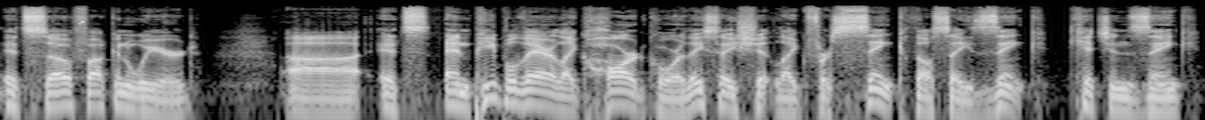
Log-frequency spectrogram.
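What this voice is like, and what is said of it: Friendly southern-tinged Baltimore accent. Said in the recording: “I didn't realize I had a southern accent until I moved here ... It is a southern accent ... It's a different one. ... It's not Alabama. Mississippi South. ... It's a friendly southern accent.”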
